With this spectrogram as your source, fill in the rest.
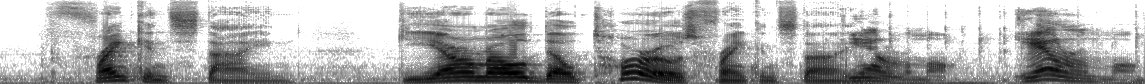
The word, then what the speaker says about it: Guillermo: Guillermo. Yeah, you got to roll that R.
